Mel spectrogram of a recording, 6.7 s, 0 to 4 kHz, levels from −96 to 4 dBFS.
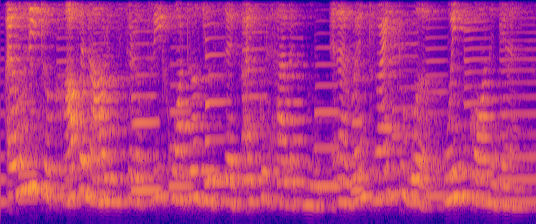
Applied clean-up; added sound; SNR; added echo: none; Wind instrument, woodwind instrument; 9 dB; reverberation time 0.9 s.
